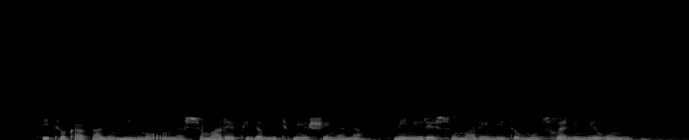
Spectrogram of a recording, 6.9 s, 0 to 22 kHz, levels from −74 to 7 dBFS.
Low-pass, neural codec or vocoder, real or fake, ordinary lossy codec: 3.6 kHz; codec, 16 kHz, 8 kbps, FreqCodec, larger model; fake; Opus, 16 kbps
